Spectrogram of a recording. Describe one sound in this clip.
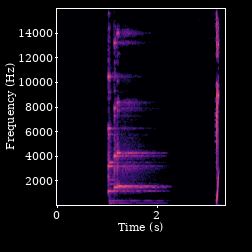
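A game plays a short bright chime.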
